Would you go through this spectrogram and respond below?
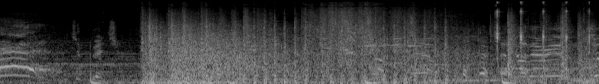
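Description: Gunfire in the video game Max Payne 3: a dense burst of rapid automatic shots and heavy impacts that starts abruptly and continues loud and sustained, with voices shouting over it.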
